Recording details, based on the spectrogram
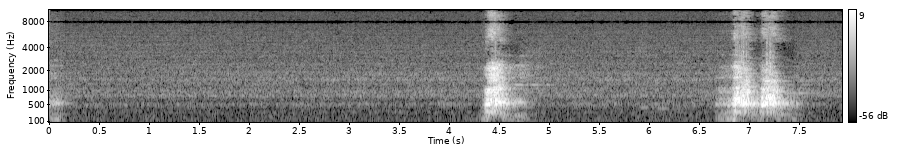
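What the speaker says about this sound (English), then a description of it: "You got that dog growling and upset" A dog gives a single short bark, then a quick double bark a couple of seconds later, each loud and close against a quiet background hum.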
